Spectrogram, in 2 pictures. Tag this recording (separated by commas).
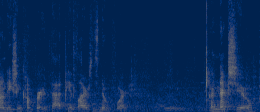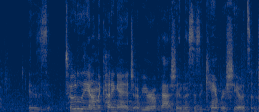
Speech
